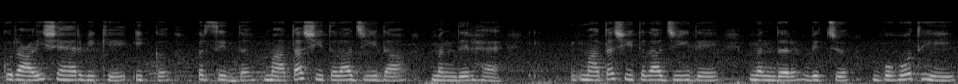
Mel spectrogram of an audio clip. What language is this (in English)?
Punjabi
